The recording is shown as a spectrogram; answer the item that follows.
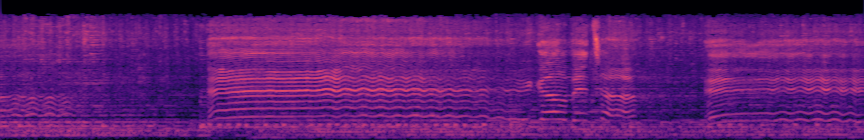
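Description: Sheep bleating: a few long, quavering calls with strong harmonics and a wobbling pitch, heard over a steady low background.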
